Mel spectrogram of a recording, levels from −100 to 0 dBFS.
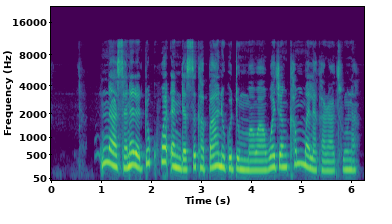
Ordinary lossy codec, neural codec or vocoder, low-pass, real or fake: none; none; 10.8 kHz; real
